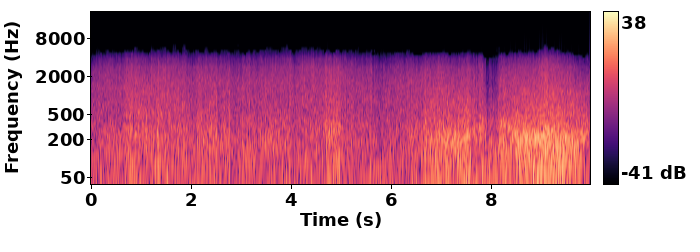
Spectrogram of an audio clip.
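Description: Wind buffeting a paraglider pilot's camera microphone in flight: a loud, steady rushing noise that dips briefly about eight seconds in, swells louder just after, and falls away sharply at the very end.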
